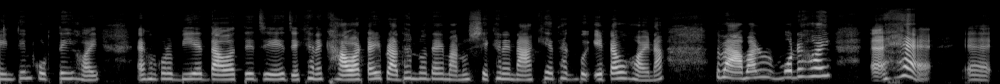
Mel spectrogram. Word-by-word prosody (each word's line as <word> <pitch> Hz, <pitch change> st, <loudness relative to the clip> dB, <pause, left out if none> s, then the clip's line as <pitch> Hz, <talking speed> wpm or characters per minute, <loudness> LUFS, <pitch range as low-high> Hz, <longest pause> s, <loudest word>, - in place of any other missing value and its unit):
Maintain 245 Hz, +4 st, -7 dB
করতেই 265 Hz, +1 st, -4 dB
হয়। 200 Hz, -1 st, -2 dB, 0.5 s
এখন 245 Hz, +2 st, -4 dB
কোনো 255 Hz, 0 st, -2 dB
বিয়ের 250 Hz, 0 st, -2 dB
দাওয়াতে 230 Hz, +2 st, +3 dB
যেয়ে 235 Hz, 0 st, -1 dB
যেখানে 245 Hz, +4 st, -3 dB
খাওয়াটাই 230 Hz, +4 st, +5 dB
প্রাধান্য 255 Hz, +3 st, +2 dB
দেয় 255 Hz, -1 st, -2 dB
মানুষ 220 Hz, +2 st, -6 dB
সেখানে 250 Hz, +1 st, -4 dB
না 215 Hz, -, +5 dB
খেয়ে 275 Hz, -2 st, -5 dB
থাকবো 245 Hz, -2 st, -7 dB, 0.2 s
এটাও 260 Hz, +3 st, +4 dB
হয় 190 Hz, -3 st, 0 dB
না। -, -, +1 dB, 0.5 s
তবে 330 Hz, -1 st, +1 dB
আমার 300 Hz, +2 st, +3 dB, 0.3 s
মনে 325 Hz, +3 st, +2 dB
হয় 385 Hz, +1 st, +4 dB, 0.5 s
এ -, -, +6 dB, 0.2 s
হ্যাঁ, 400 Hz, +1 st, +5 dB, 0.4 s
অ্যা 220 Hz, -2 st, -5 dB
250 Hz, 160 wpm, -23 LUFS, 230-275 Hz, 0.5 s, এ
